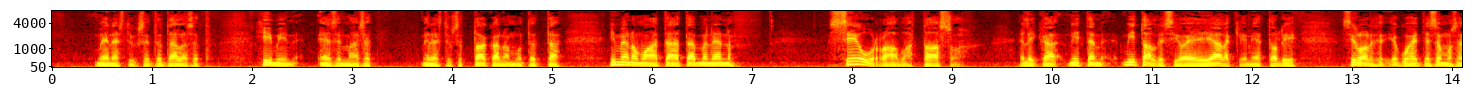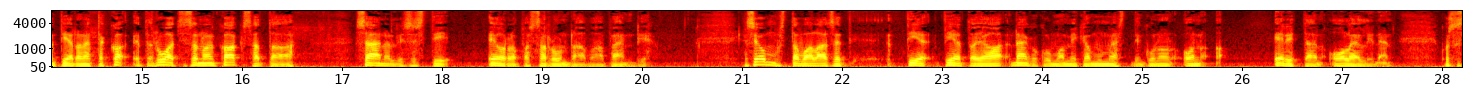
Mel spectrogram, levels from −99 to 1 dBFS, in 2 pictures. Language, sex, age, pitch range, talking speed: Finnish, male, 60-79, 90-115 Hz, 110 wpm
